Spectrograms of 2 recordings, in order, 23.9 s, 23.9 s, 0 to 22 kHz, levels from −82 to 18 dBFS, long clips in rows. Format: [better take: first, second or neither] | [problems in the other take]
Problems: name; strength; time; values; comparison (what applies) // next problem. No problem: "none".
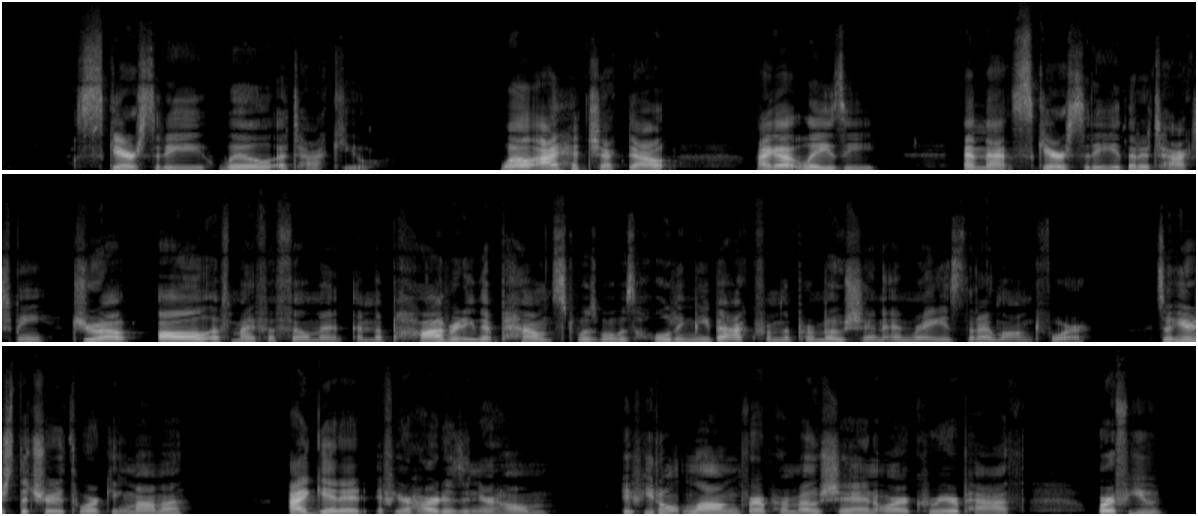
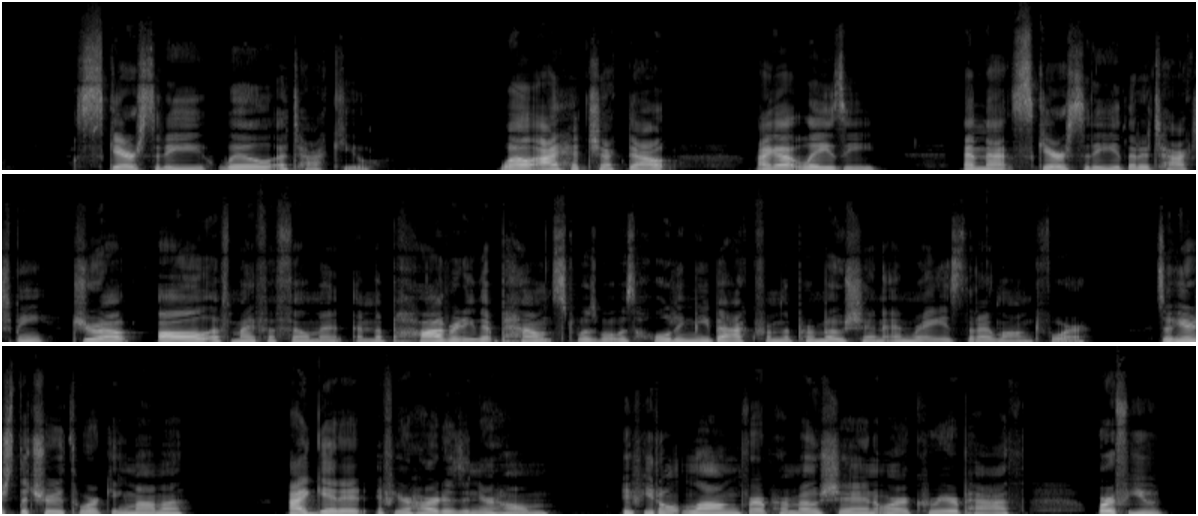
second | thin; somewhat; fading below 500 Hz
